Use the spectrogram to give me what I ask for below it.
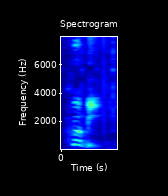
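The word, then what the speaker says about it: Qbby: puzzle game in which you take control of Quibby. I think that's how you pronounce it. It's Q-B-B-Y. Quibby.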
